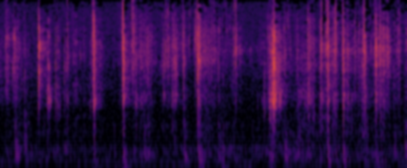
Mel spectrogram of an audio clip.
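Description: A box-cutter blade with a red handle scrapes and shaves flakes off the surface of a hand-held, hand-sized, solid purple mottled recycled soap bar. The result is a quick, uneven run of short, dry, crinkly scraping strokes with a bright, papery texture and almost no low end.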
